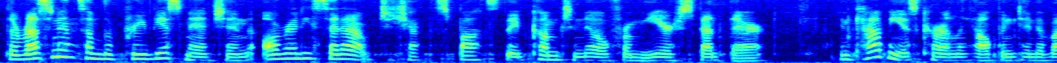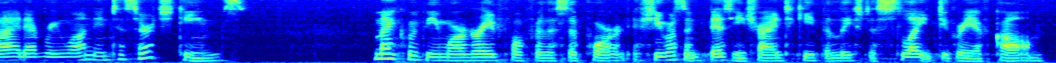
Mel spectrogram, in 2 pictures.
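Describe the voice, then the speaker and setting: A woman reading scripted fan fiction as an expressive narrator. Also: sits low, a little fast, rough recording. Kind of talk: expressive scripted story narration with character dialogue.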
